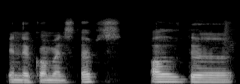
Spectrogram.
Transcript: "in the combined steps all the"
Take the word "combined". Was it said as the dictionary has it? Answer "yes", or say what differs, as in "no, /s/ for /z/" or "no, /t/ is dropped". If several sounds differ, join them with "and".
no, /b/ is dropped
